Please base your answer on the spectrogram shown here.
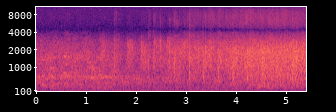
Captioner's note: applause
